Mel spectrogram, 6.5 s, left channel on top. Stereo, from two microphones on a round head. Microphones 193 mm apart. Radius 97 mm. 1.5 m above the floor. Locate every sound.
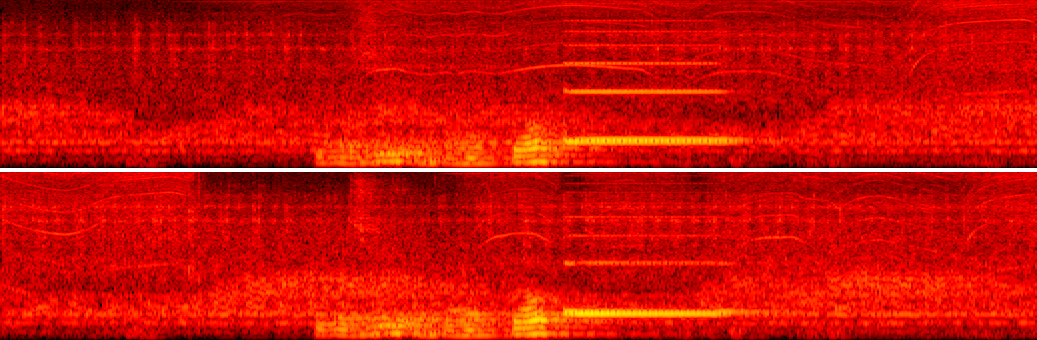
2.0 s a man speaking: 60° right (ahead or behind), 2.5 m; by 3.4 s 5° right (ahead or behind), 1.2 m
3.5 s a phone ringing: 75° left (ahead or behind), 3 m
